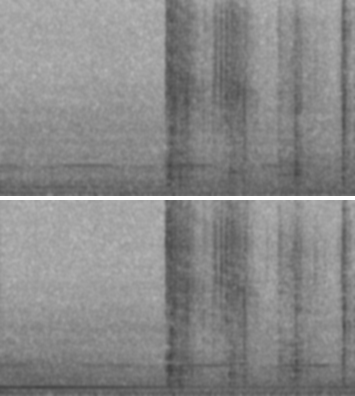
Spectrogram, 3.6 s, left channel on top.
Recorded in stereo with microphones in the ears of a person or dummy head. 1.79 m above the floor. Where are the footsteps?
10° left (ahead or behind), 4.5 m; by 3.5 s 40° left (ahead or behind), 3.5 m.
